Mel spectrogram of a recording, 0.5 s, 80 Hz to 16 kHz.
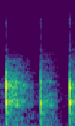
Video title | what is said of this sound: जुगाड लगाओ पैसे 💰बचाओ।11 No Cost Organizers from waste - Home & kitchen organization tips and ideas | ये अच्छे तरीके से सूख चुका है। आप इसकी आवाज़ सुनिए, है ना, एकदम लकड़ी जैसी आवाज़ आ रही है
